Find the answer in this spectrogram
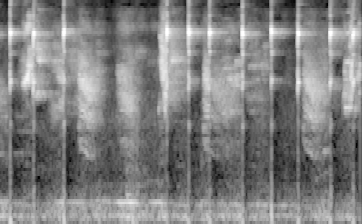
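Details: Captive long-tailed shrike from Java giving imitated calls in the petir style. Sharp high clicks are spaced irregularly, and softer harsh rasping bursts sit between them.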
